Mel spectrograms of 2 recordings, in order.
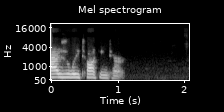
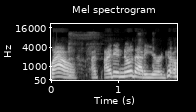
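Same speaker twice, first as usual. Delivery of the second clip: usual speaking voice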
